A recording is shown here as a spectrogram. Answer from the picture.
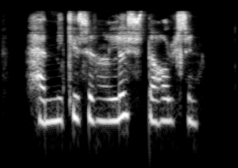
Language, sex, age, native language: Icelandic, female, 12, Icelandic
